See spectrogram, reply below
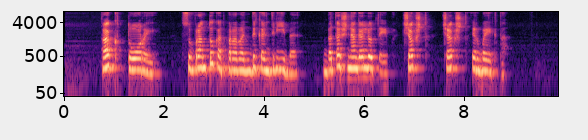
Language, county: Lithuanian, Tauragė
